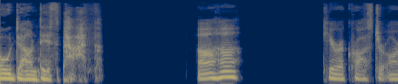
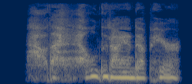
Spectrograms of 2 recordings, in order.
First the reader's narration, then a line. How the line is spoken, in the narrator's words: She muttered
